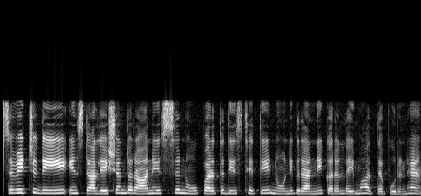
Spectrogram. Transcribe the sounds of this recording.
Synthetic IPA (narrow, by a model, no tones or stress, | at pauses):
sʋɪt͡ʃd̪iːɪnsʈaːleːʃənd̪ɔːɾaːnɪsnũːpəɾət̪d̪iːst̪ʰɪt̪iːnũːnɪɡɾaːniːkəɾənləiːməɦət̪ːəpuːɾənɦɛː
